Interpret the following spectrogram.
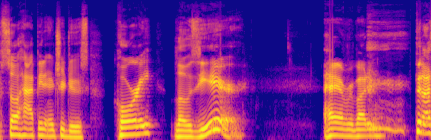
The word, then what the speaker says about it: Losier: Actually, yeah, I like the kind of the flair you put on it, and everybody says it different, but the actual pronunciation is actually Losier. So Losier.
